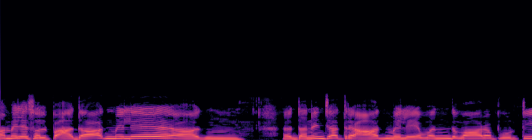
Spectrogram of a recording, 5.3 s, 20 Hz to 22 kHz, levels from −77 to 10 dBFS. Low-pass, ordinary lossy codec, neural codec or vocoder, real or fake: 7.2 kHz; none; none; real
